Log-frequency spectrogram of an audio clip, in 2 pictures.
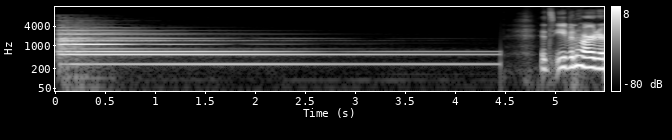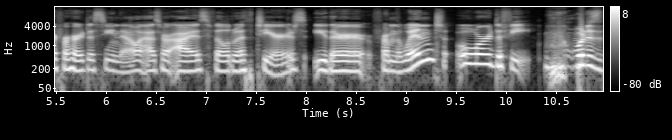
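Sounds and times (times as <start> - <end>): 
deep clock tower bell tolling: 0.0 - 4.4
speech: 4.8 - 10.9.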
